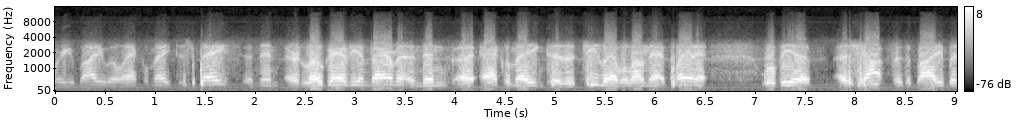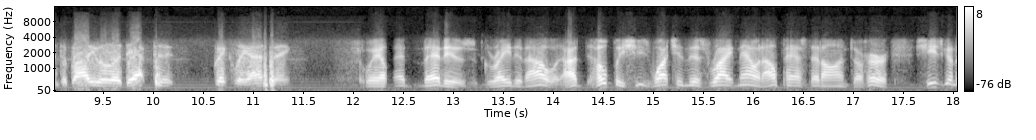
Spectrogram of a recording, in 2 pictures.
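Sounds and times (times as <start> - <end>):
person talking over radio: 0.0 - 11.4
faint steady hum: 0.0 - 18.0.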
